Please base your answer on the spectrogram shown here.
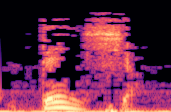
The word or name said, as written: densha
